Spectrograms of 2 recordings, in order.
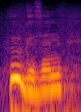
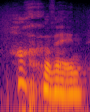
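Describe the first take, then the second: First: The name is said with an Australian English pronunciation. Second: The name is said with an attempted Dutch pronunciation. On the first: This is how Australians usually say it. The speaker calls it wrong. "us Australians would always say Hoogeveen" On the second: This is how locals say it. The speaker calls it right. "I've been told about a million times that it's Hoogeveen"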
